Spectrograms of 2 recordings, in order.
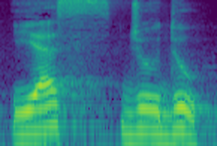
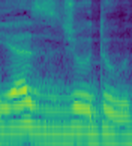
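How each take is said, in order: First: The consonant before the j sounds like s. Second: The consonant before the j sounds like z. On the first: The speaker calls it right. "but it's actually yasjudu" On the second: The speaker calls it wrong. "a very common mistake in this, they say yasjudu. They say it as a za"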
